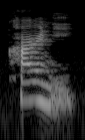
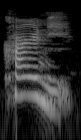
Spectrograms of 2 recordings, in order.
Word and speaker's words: carne: so in this context Carney means flesh uh the pronunciation can be carne as it is in my region or you can hear like a okay the flesh is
